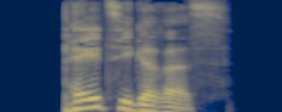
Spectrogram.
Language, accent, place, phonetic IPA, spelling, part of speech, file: German, Germany, Berlin, [ˈpɛlt͡sɪɡəʁəs], pelzigeres, adjective, De-pelzigeres.ogg
- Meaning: strong/mixed nominative/accusative neuter singular comparative degree of pelzig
